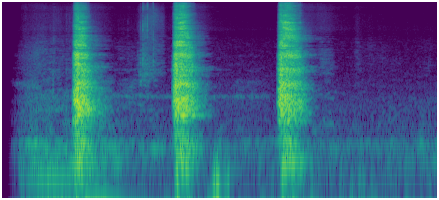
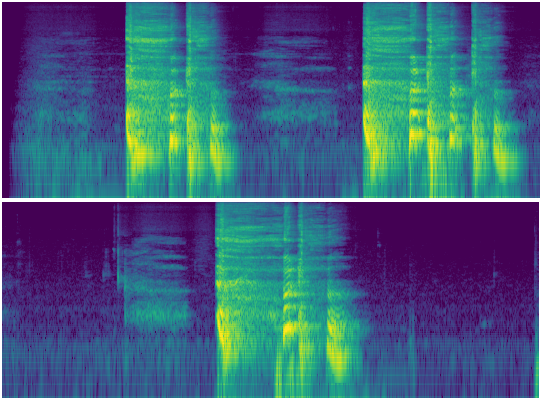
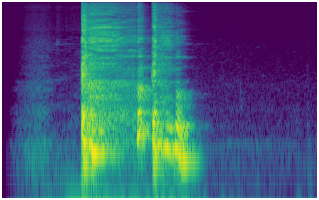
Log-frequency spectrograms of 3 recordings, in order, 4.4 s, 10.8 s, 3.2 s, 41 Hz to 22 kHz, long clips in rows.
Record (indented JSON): {
  "exhalation_length": "4.4 s",
  "exhalation_amplitude": 23834,
  "exhalation_signal_mean_std_ratio": 0.32,
  "three_cough_length": "10.8 s",
  "three_cough_amplitude": 32768,
  "three_cough_signal_mean_std_ratio": 0.36,
  "cough_length": "3.2 s",
  "cough_amplitude": 32766,
  "cough_signal_mean_std_ratio": 0.41,
  "survey_phase": "beta (2021-08-13 to 2022-03-07)",
  "age": "45-64",
  "gender": "Female",
  "wearing_mask": "No",
  "symptom_cough_any": true,
  "symptom_runny_or_blocked_nose": true,
  "symptom_fatigue": true,
  "symptom_onset": "2 days",
  "smoker_status": "Ex-smoker",
  "respiratory_condition_asthma": false,
  "respiratory_condition_other": false,
  "recruitment_source": "Test and Trace",
  "submission_delay": "1 day",
  "covid_test_result": "Negative",
  "covid_test_method": "RT-qPCR"
}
